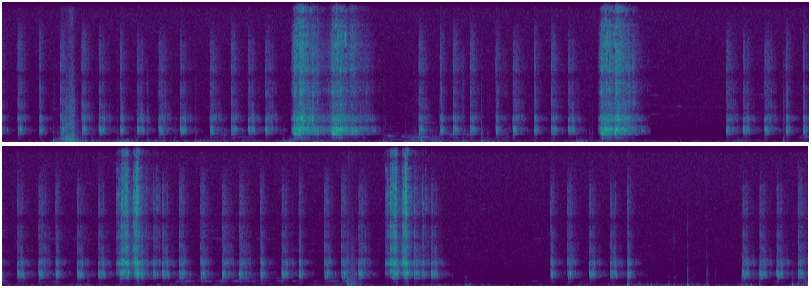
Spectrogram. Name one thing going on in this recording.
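Quick footsteps run across hard ground.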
